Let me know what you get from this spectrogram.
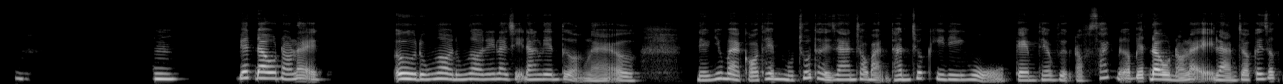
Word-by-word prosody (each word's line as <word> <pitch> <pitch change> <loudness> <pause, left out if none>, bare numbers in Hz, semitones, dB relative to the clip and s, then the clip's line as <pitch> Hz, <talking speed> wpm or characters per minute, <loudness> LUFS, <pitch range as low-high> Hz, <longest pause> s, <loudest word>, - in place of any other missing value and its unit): Ừm. 265 -1 -8 1.3
Ừm, 250 -1 +2 0.6
biết 295 0 +2
đâu 285 -1 +6
nó 250 -3 -1
lại 140 - -1 0.7
ừ, 255 0 +7
đúng 235 +1 +1
rồi, 260 -2 +3
đúng 225 0 0
rồi, 240 -1 0
nên 240 +1 -1
là 245 - 0
chị - - -5
đang 225 +1 -1
liên 230 0 -1
tưởng - - -4
là, 90 +1 -3
ờ, 175 -1 -1 0.6
nếu 200 -2 -2
như 260 +5 0
mà 250 -4 +2
có 195 -1 -2
thêm 245 0 0
một 210 - -1
chút 295 +1 0
thời 265 -3 0
gian 220 0 0
cho 170 - -2
bản 110 -1 -3
thân 215 +1 -1
trước 275 +3 -2
khi 240 -4 -3
đi 220 -1 -1
ngủ, 215 -1 -3
kèm 190 0 0
theo 210 0 -4
việc 205 0 -5
đọc - - -8
sách 310 - -7
nữa, 140 - -1
biết 150 +2 -1
đâu 115 -1 +7
nó 100 0 -2
lại - - -1
làm 100 -2 0
cho 110 +1 -1
cái 125 - -1
giấc 145 +2 -4
225 Hz, 230 wpm, -24 LUFS, 180-250 Hz, 1.3 s, ừ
